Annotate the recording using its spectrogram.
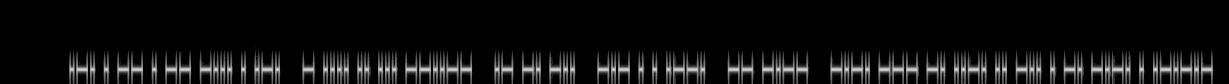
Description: Morse code, heard as a keyed tone, about 34 wpm, 700 Hz. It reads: REMEMBER THIS, AND KEEP MY CONFIDENCE.
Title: Sentences from Top 1500 Words 35wpm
